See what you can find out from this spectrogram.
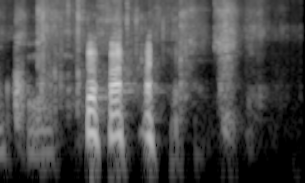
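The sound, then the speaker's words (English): Paper tearing and crinkling as Christmas gifts are unwrapped: a few sharp rips and crunches come in short bursts alongside voices. “if you'd like to unwrap those for us now.”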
